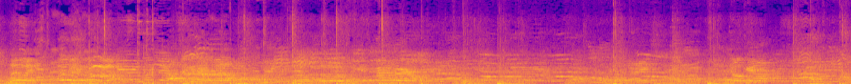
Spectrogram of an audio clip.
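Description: Indistinct voices of spectators and players echoing in a gymnasium, with a basketball bouncing on the court floor and scattered thuds.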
